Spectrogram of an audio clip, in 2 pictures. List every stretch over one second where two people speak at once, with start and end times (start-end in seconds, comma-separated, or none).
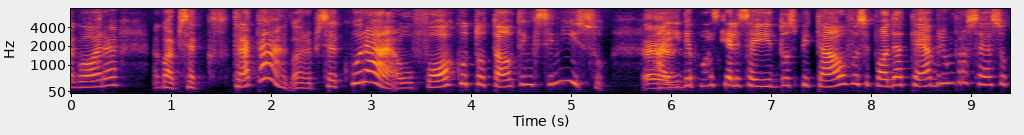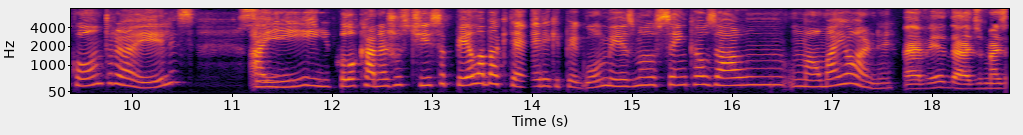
none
